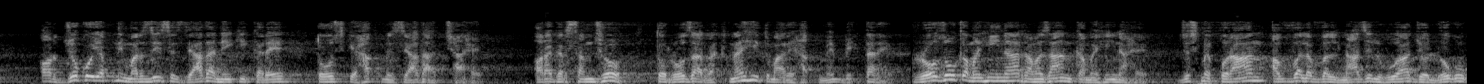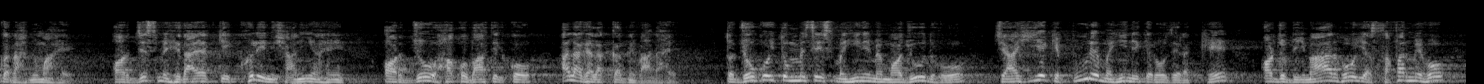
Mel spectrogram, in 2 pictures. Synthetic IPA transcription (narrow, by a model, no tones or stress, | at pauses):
ɔːɾd͡ʒoːkoːiɐpnimɐɾzisezjaːd̪aneːkikɐɾet̪oʊskeɦɐqmẽzjaːd̪aɐtːʃʰa̰ɦɛ̰ː | ɔːɾɐɡəɾsɐ̃md͡ʒʱot̪oɾoːzaɾɐkʰnaɦit̪ʊmɦaːɾeɦɐqmẽbeɦt̪əɾɦɛ̰ːɾoːzõkamɐɦiːnaɾɐmzaːnkamɐɦiːna̰ɦɛ̰ː | d͡ʒɪsmẽqʊɾaːnɐʋːəlɐʋːəlnaːzɪlɦuad͡ʒoːloːɡõkaɾɐɦnʊma̰ɦɛ̰ː | ɔːɾd͡ʒɪsmẽɦɪd̪aːjət̪kikʰʊlinɪʃa̰ːnijãɦɛ̃ | ɔːɾd͡ʒoːhɐqobaːt̪ɪlkoɐləɡɐləɡ̚kɐɾneʋa̰ːla̰ɦɛ̰ː | t̪od͡ʒoːkoːit̪ʊmːẽseɪsmɐɦiːnemẽmɔːd͡ʒuːd̪ɦot͡ʃaːɦiekepuːɾemɐɦiːnekeɾoːzeɾɐkʰːe | ɔːɾd͡ʒoːbiːmaːɾɦojasɐfəɾmẽɦoː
